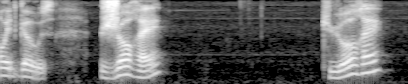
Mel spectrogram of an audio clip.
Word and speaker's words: J'aurais: J'aurais, so final S, not pronounced. J'aurais.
